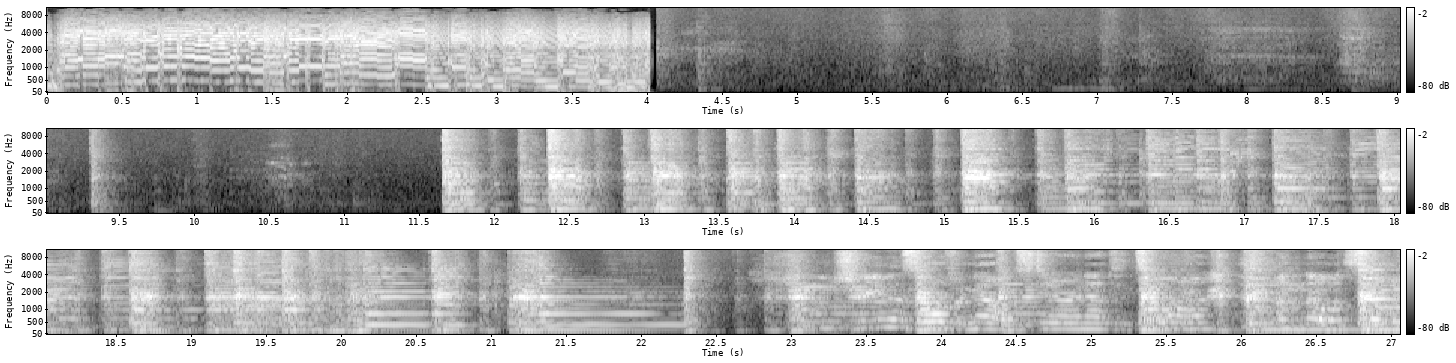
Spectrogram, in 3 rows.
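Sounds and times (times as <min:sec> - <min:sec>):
acoustic guitar strumming: 0:11.6 - 0:27.0.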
